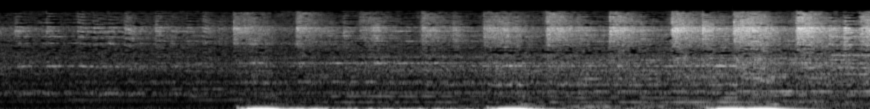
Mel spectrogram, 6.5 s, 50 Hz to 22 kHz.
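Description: Bass-boosted electronic music played through a 2.1 speaker system (subwoofer and two satellite speakers) driven by a TDA7265 amplifier board. It opens quietly, then heavy deep subwoofer bass hits come in about two seconds in and repeat roughly every two seconds.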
